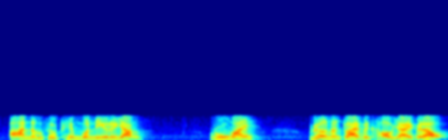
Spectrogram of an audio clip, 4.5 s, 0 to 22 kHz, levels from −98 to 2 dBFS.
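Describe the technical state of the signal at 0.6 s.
At 0.6 s, as throughout, the speech carries Bluetooth CVSD headset codec damage: one-bit adaptive delta coding, fitting a 64 kbps link, leaves scratchy, hissy narrowband sound, and the spectrogram shows nothing above 3.8 kHz.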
